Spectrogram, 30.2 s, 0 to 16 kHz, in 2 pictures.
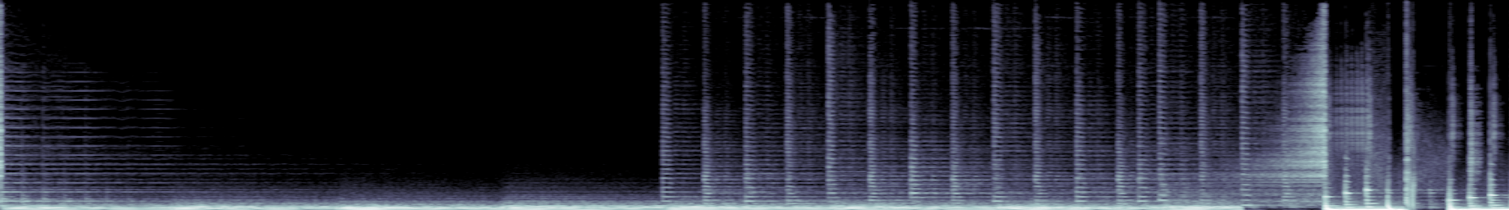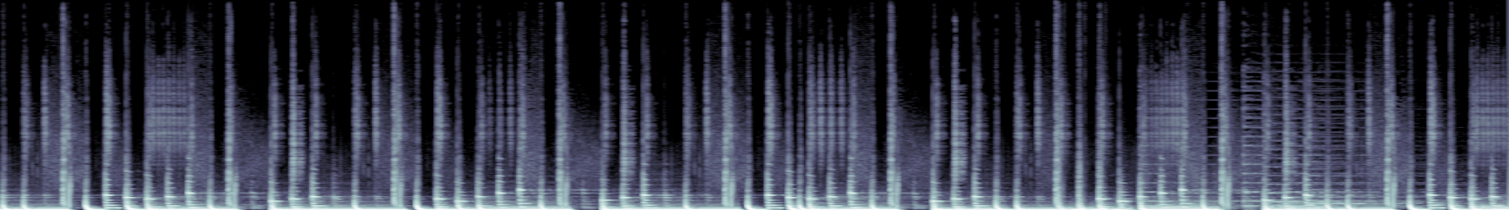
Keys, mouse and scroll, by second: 0.0 g, 2.1 right click, 2.2 g, 3.2 right click, 3.6 g, 5.6 right click, 5.8 g, 7.1 right click, 7.4 g, 9.0 g, 11.5 right click, 11.8 g, 13.3 right click, 13.6 g, 14.6 right click, 14.9 g, 16.0 right click, 16.2 g, 17.4 right click, 18.0 right click, 20.4 right click, 20.7 g, 22.3 right click, 22.6 g, 24.6 middle click.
